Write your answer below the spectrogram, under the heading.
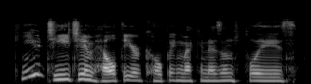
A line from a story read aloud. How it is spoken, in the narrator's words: Evan laughed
